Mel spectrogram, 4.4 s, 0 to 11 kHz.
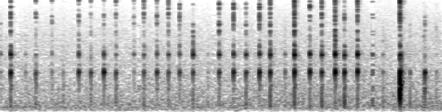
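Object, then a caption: Hard plastic liquid timer toy. A small clear plastic liquid motion timer toy, filled with blue liquid and yellow wheels, is held in one hand and tapped with long dark-painted nails. About 28 quick, light, bright clicks follow in an uneven rhythm, each dying away almost at once with no low-end body.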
